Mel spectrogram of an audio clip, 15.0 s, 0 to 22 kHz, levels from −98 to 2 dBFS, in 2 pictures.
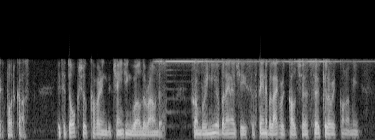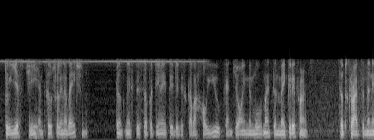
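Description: AMR narrowband mobile codec, heard from start to finish: the speech is squeezed through 8 kHz sampling and a vocal-tract model, so nothing above 4 kHz survives. The buzzy, plainly synthetic tone points to a mid-rate mode of roughly 10.2 kbps.

Lost AMR speech frames at 0.62 to 0.65 s, 3.24 to 3.35 s and 8.20 to 8.36 s: corrupted frames made the decoder repeat its last pitch and filter settings at falling gain. The first is a brief 20 ms warble. The later two sound like runs of about 60 ms that smear and fade before the voice returns rough.

Automatic gain rising from 12.19 to 13.78 s: the gain control judged the input too quiet and lifted it by about 6 dB over roughly one and a half seconds. The voice and room noise swell together, unlike the natural level change near 6.5 s, where the talker moves relative to the microphone.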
